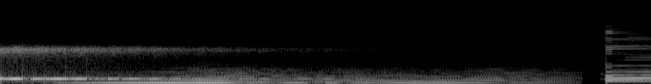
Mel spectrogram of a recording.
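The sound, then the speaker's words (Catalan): A sustained, effects-heavy tonal sound hums steadily and slowly fades, then cuts to a brief silence before a recording of a well-known pop song starts up abruptly and loudly. “amb una de les més conegudes d'…”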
